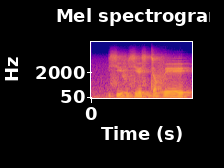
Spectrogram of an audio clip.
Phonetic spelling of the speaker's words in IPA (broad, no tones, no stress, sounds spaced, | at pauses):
sʲ e v zʲ ɜ sʲ d ɒ v e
